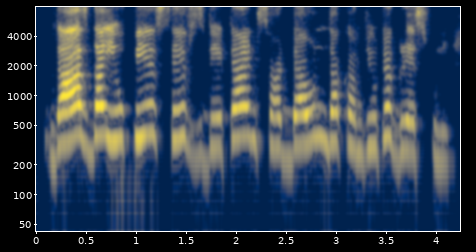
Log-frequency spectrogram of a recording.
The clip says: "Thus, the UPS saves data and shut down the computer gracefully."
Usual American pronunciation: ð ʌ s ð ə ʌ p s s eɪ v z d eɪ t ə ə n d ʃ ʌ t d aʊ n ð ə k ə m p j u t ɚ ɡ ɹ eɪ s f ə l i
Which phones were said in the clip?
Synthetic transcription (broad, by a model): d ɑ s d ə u p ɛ s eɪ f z d eɪ t ə ə n d s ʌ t d aʊ n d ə k ə m p j u t ɚ ɡ ɹ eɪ s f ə l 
